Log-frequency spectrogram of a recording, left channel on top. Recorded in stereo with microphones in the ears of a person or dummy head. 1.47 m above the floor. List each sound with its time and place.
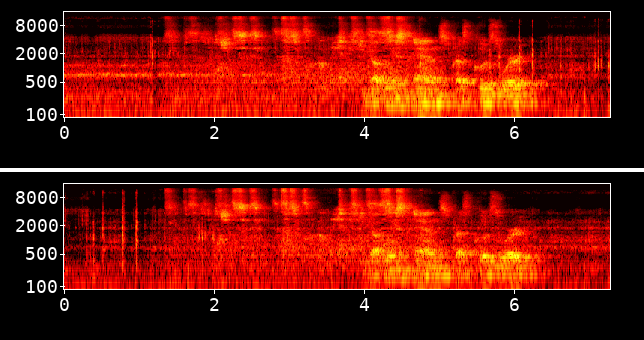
1.3 s whispering: 10° right (ahead or behind), 0.9 m
3.9 s a man speaking: 40° left (ahead or behind), 1.7 m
